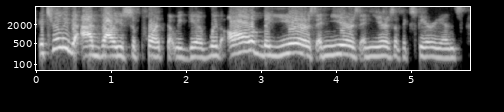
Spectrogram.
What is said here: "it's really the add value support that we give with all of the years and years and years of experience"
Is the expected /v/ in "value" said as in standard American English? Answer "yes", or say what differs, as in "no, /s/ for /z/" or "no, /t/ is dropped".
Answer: yes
